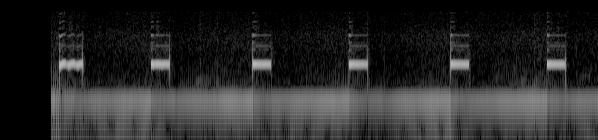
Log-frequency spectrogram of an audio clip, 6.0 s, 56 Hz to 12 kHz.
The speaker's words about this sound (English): Here it is, the familiar beeps at the beginning of 3 p.m. Shabbat Yom Kippur 40 years ago.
